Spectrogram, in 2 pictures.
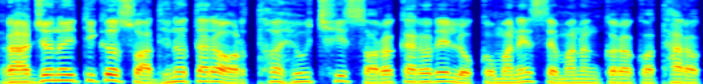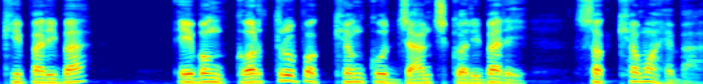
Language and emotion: Odia, neutral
